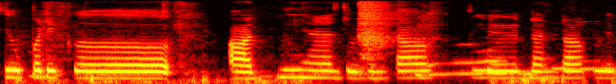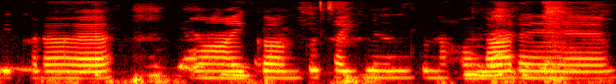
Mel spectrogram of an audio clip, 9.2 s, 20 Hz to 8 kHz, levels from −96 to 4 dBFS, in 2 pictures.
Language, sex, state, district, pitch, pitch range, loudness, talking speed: Hindi, female, Bihar, Muzaffarpur, 245 Hz, 235-265 Hz, -22 LUFS, 110 wpm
